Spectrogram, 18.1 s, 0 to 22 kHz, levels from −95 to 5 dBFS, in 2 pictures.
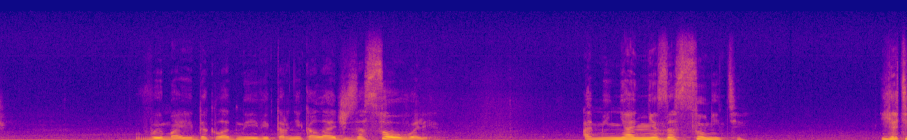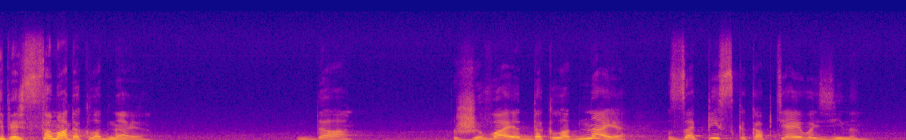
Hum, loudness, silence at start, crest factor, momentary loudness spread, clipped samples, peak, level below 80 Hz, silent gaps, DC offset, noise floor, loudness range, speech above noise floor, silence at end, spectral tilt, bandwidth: none; -23 LUFS; 0 s; 20 dB; 17 LU; under 0.1%; -4 dBFS; -58 dBFS; none; under 0.1%; -55 dBFS; 5 LU; 32 dB; 0.35 s; -5.5 dB/octave; 16.5 kHz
